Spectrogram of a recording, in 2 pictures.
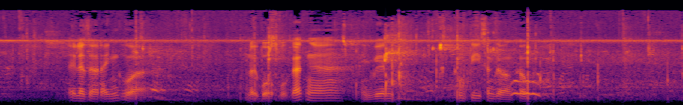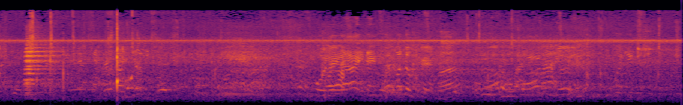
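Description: Men talk and call out nearby outdoors.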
